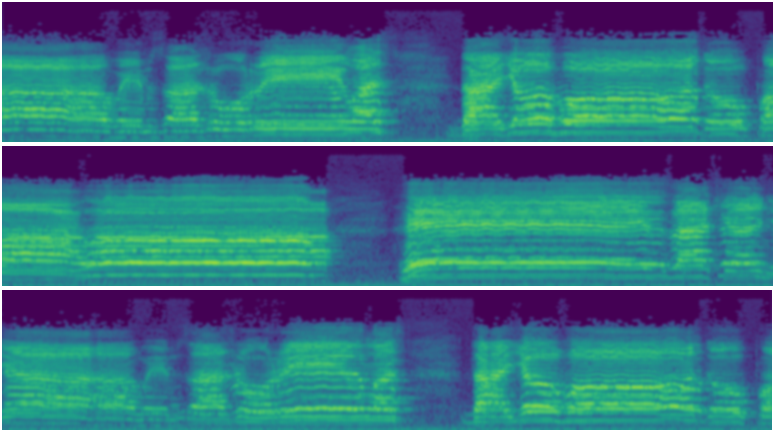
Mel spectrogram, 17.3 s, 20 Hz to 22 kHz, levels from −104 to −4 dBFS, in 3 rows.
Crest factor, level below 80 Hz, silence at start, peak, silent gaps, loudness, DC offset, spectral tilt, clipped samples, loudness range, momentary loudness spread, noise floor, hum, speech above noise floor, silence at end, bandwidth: 16 dB; -56 dBFS; 0 s; -10 dBFS; none; -23 LUFS; under 0.1%; -1 dB/octave; under 0.1%; 6 LU; 12 LU; -53 dBFS; none; 30 dB; 0 s; 9.6 kHz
